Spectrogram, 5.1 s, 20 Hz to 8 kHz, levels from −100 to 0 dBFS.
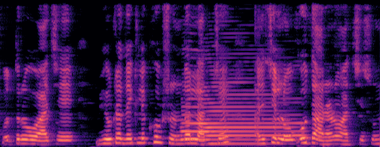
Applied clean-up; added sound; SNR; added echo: classical method WPE with log-MMSE.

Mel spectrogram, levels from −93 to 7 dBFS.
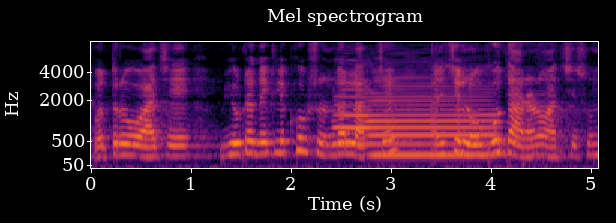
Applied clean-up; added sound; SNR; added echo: none; Wind instrument, woodwind instrument; 2 dB; reverberation time 1.4 s.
